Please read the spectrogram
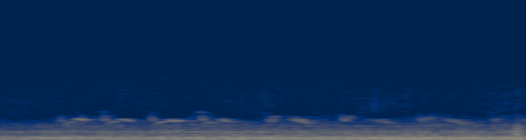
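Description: A truck from a neighboring farm approaches a newly built bridge in the early afternoon, its engine rumbling steadily, a continuous low drone at an even, fairly loud level that holds without pause, with no voices.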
